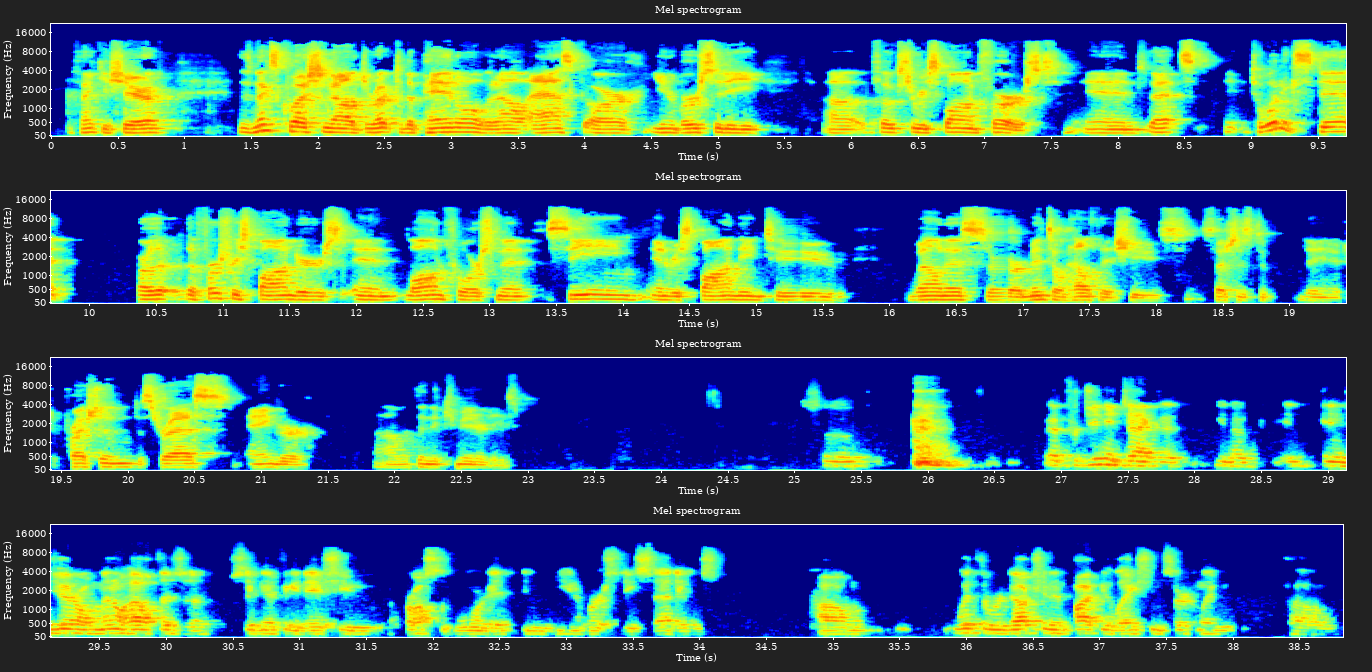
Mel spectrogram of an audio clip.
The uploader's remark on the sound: COVID-19 Virtual Town Hall meeting.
